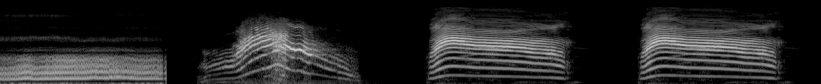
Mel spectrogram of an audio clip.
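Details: Angry domestic cat: a rough sustained growl, a rising-and-falling wailing cry, then two loud, bright, strained meows about two seconds apart, each slightly descending at the end.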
